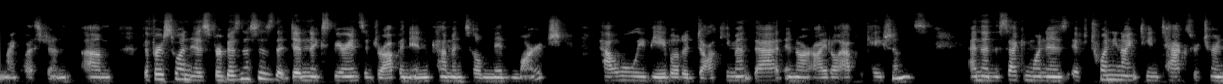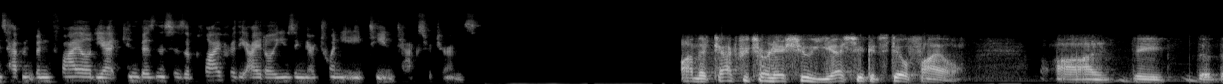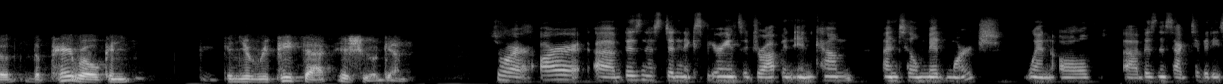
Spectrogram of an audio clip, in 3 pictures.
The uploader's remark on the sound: U.S. SBA & UTSA SBDC Accelerator Zoom Webinar.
